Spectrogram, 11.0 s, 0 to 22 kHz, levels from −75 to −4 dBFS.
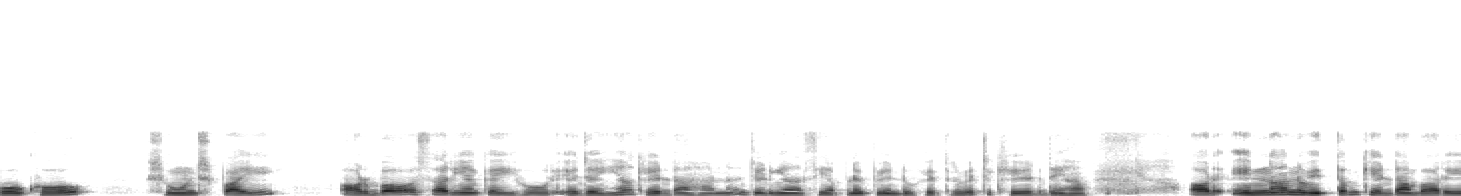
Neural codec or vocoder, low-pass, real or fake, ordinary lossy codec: vocoder, 44.1 kHz, 80 mel bands, Vocos; 7.2 kHz; fake; none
